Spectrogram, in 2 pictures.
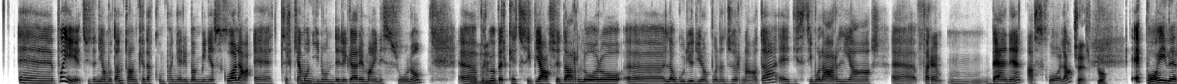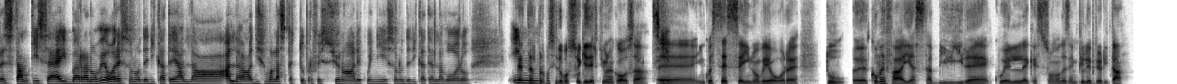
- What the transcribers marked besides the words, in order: "proprio" said as "propio"
- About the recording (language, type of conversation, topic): Italian, podcast, Come bilanci lavoro e vita familiare nelle giornate piene?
